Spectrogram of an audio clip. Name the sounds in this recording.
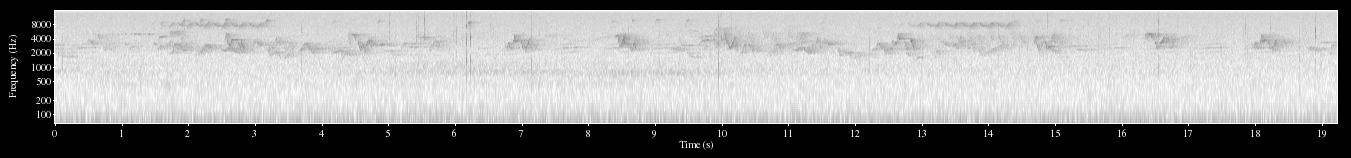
Red-eyed Vireo, Northern Parula, Rose-breasted Grosbeak, Black-and-white Warbler, Wood Thrush, Eastern Wood-Pewee, Red-breasted Nuthatch, Ovenbird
